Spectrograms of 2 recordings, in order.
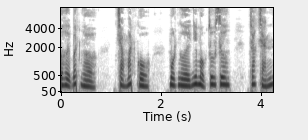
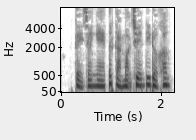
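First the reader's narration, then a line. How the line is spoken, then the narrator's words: Soft, close whisper. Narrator (Vietnamese): Mộc Du Dương nói khẽ vào tai cô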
